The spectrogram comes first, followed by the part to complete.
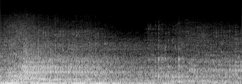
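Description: Lion roar sound effect in a logo sting: one long roar that starts loud and gradually fades.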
